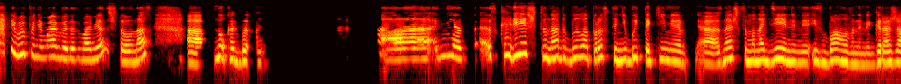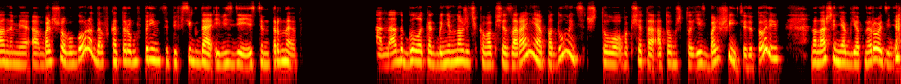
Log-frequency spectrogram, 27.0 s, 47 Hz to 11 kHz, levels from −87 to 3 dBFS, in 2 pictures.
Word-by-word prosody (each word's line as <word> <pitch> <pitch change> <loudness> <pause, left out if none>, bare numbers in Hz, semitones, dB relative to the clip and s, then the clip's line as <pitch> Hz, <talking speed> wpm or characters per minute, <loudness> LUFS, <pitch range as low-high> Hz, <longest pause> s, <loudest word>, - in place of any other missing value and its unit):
И 410 - +3
мы 340 +1 +1
понимаем 275 -3 -1
в - - -8
этот 240 -1 +2
момент, 240 - 0
что 210 - -3
у - - -4
нас, 215 - +1 0.5
а 180 -2 +7 0.2
ну, 275 +1 -1
как 240 -6 -2
бы 210 +1 +1
э, - - -10
н 195 - -19 1.7
А, 245 - +4
нет, 280 -3 -1 0.2
э, - - -2
скорее, 320 +2 +3
что 275 -4 -5
надо 260 +1 +2
было 270 +5 -2
просто 260 0 -2
не 220 +2 -1
быть 265 +4 -5
такими, 210 -2 -2
а, 180 -1 +1
знаешь, 250 +4 -1
самонадеянными, 210 -2 -1
избалованными 200 -4 -2
горожанами, 190 -1 0
а, 175 -1 0
большого 190 0 0
города, 195 - +2
в - - -20
котором, 205 -1 -1
в 210 - -15
принципе, 215 -4 -2
всегда 195 -2 +2
и 175 - -2
везде 175 -2 -2
есть 180 +3 -3
интернет. 195 -1 -1 1.2
А - - 0
надо 180 +7 +1
было 205 +1 +2
как 195 -2 -3
бы 180 - 0
немножечко 195 0 -2
вообще 180 0 -1
заранее 185 - +4
подумать, 235 - -3
что 180 -3 -2
вообще-то 190 +4 -2
о 170 - -2
том, 185 -1 -5
что 180 -1 -7
есть 175 +1 -2
большие 215 - 0
территории 250 - +1 0.4
на 200 +1 0
нашей 215 +4 +3
необъятной 190 0 0
родине, 230 +1 +5
205 Hz, 140 wpm, -24 LUFS, 185-245 Hz, 1.7 s, а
